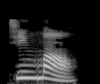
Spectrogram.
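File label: "经贸", Mandarin Chinese; chinese-flashcards; hsk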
